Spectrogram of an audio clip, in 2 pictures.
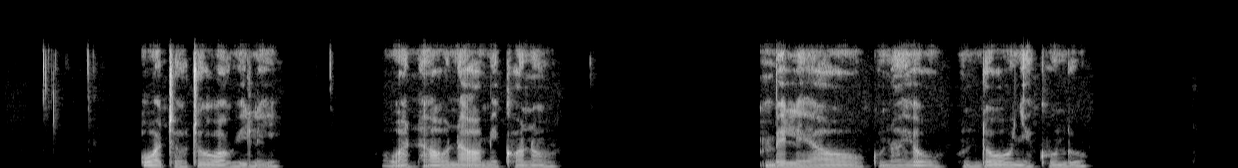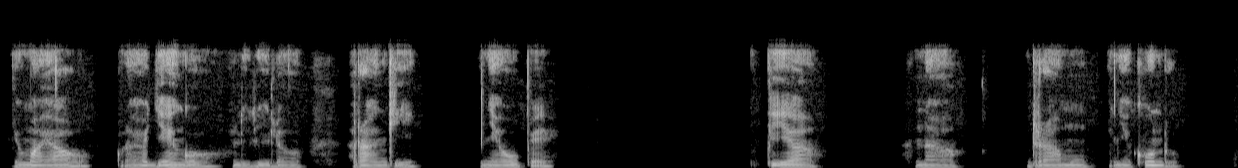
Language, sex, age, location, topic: Swahili, male, 18-24, Mombasa, health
